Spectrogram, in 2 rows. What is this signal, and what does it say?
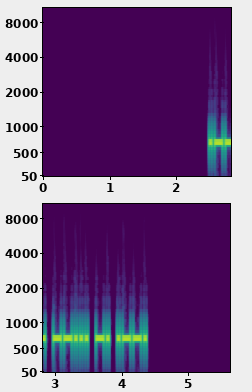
Morse code, heard as a keyed tone, about 32 wpm, 700 Hz. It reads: W7NP
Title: USA Call Signs - 4 Characters - Repeated 3x - 30wpm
